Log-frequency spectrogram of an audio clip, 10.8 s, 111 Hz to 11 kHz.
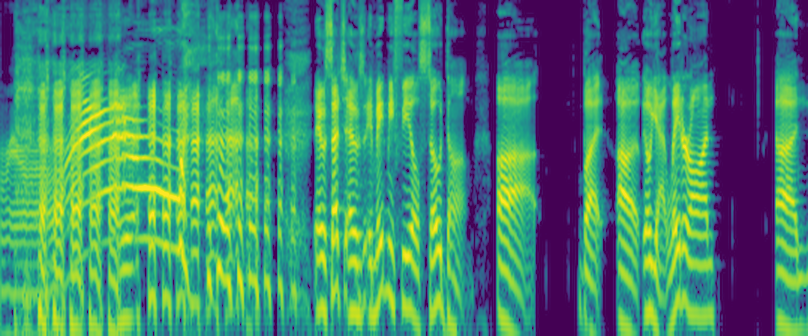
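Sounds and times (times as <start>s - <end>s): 
human voice imitating an angry cat yowl: 0.0s - 2.6s
laughter: 0.2s - 4.1s
speech: 0.2s - 9.6s, 10.4s - 10.7s.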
